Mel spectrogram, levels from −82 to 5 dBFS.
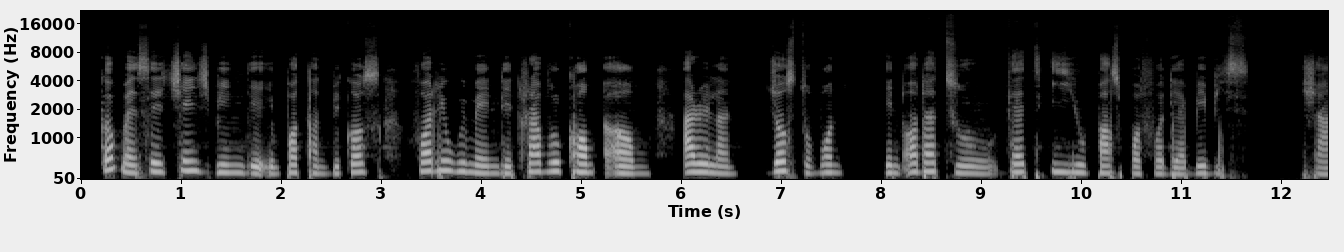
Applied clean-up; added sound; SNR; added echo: neural mask model DeepFilterNet 3.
